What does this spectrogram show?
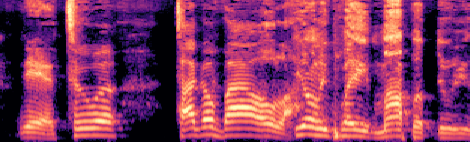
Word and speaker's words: Tagovailoa: I can't pronounce his last name. Tagovailoa. I think I got that right. Yeah, Tua Tagovailoa.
